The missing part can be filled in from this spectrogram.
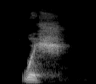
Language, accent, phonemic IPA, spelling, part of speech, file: French, France, /wɛʃ/, wesh, interjection / noun, LL-Q150 (fra)-wesh.wav
- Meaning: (interjection) 1. Stresses or emphasizes a fact or event 2. Indicates or emphasizes shock or surprise at a fact or event 3. Introduces a vocative 4. hello, hey, hi, yo 5. what's up? 6. A filler word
